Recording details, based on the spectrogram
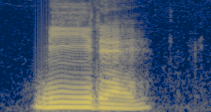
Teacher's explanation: the 리을 consonant is between the vowels E and 에, so it will have more of an R sound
